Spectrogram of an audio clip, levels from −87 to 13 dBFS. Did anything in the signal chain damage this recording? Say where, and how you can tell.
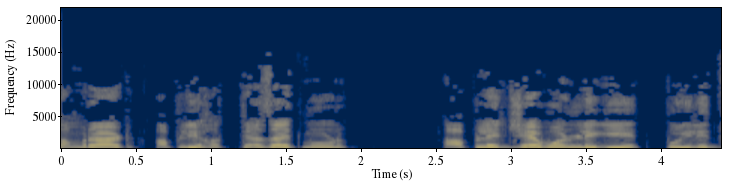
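Yes. The whole clip has a hard ceiling at 14.7 kHz and plainly audible watery, swirly treble, with sibilants going metallic. That's likely MP3 compression at the codec stage, with the fixed cutoff and dropped weak lines fitting a starved bitrate around 40 kbps.

There's also pre-echo from the same codec stage between 1.18 and 1.21 s. A short smear of hiss runs about 27 ms ahead of a sharp onset, because the transform block spread its quantisation noise back into the quiet moment before the attack.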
